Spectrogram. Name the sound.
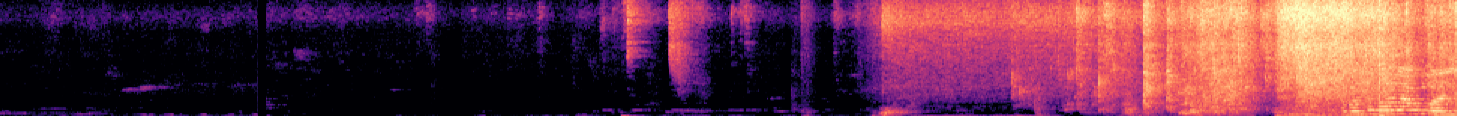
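washing dirty clothes by hand in water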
